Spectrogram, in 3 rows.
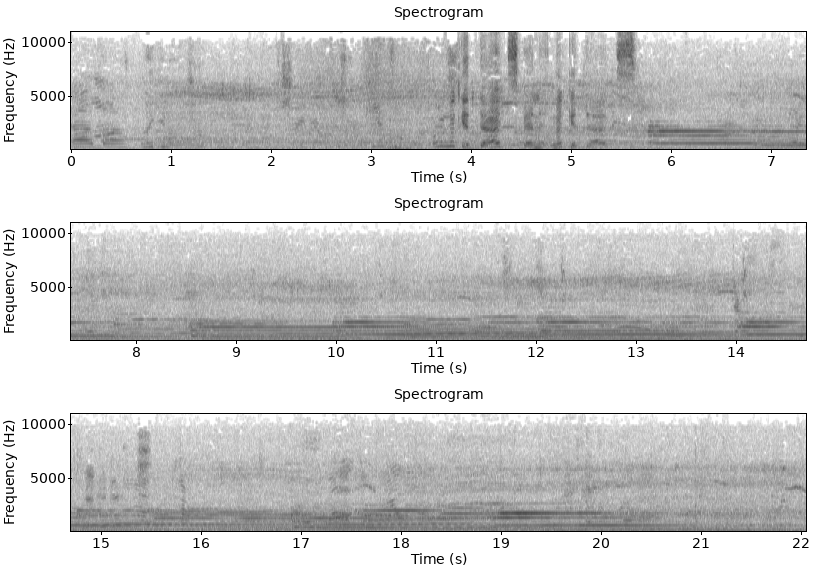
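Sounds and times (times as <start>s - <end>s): clock bell chimes ringing: 3.7s - 22.0s.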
